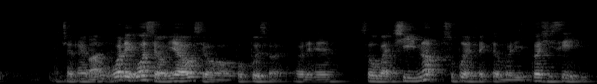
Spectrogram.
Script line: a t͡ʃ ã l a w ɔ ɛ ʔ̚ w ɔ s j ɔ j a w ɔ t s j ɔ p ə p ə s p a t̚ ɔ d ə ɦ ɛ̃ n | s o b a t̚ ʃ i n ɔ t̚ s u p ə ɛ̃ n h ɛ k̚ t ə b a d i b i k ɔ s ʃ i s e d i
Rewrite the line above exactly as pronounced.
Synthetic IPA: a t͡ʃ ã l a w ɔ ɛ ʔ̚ w ɔ s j ɔ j a w ɔ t s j ɔ p ə p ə s b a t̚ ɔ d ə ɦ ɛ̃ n | s o b a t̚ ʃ i n ɔ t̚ s u p ə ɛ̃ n f ɛ k̚ t ə b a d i b i k ɔ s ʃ i s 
